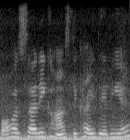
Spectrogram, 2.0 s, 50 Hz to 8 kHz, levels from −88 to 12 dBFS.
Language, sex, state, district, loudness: Hindi, female, Uttar Pradesh, Varanasi, -13 LUFS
